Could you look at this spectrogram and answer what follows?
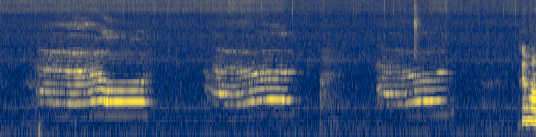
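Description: A Savannah cat in season calls out in three long, loud, wavering yowls, each lasting about a second and a half and separated by short pauses, with a soft click and a brief thump between calls.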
